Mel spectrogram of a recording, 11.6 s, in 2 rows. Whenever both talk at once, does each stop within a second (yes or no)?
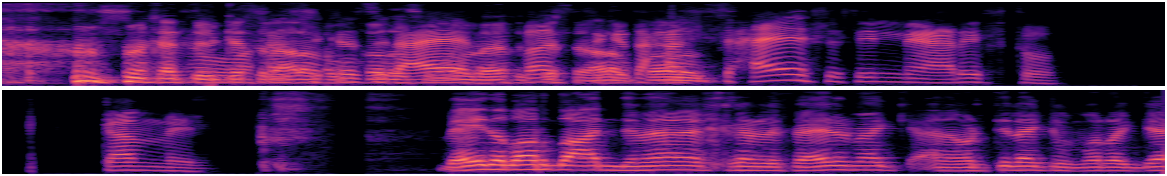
no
